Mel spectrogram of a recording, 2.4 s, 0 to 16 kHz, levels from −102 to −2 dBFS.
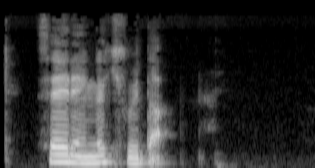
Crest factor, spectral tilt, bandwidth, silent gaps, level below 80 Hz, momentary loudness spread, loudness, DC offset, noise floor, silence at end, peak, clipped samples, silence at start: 16 dB; -7.5 dB/octave; 11 kHz; none; -62 dBFS; 11 LU; -23 LUFS; under 0.1%; -76 dBFS; 1.15 s; -10 dBFS; under 0.1%; 0.3 s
